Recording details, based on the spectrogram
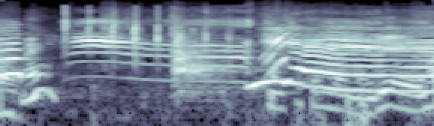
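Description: An Angora cat meows repeatedly and loudly while being bathed, its drawn-out, wavering cries close up, with people talking over and between the calls.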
